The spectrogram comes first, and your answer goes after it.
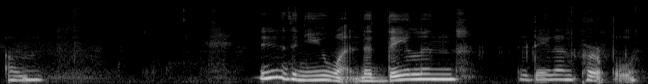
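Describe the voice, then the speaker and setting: Slow, gravelly-voiced woman gushing over little things. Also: medium pitch. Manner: excited, gushing, often drops to whispers. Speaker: vlogger. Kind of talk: casual unboxing vlog. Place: home, bedroom at night.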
